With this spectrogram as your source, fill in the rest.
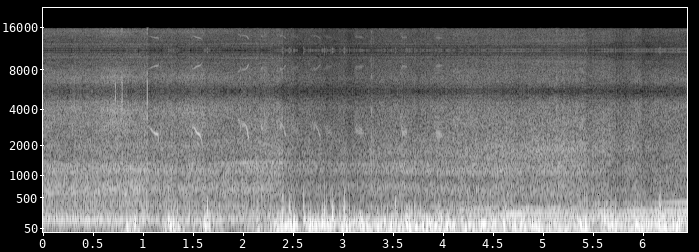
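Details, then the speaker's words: Outboard on a restored 1973 Checkmate boat with new transom, after a week of test running, heard on a drive-by from shore: steady low drone over water and wind, rising evenly as the boat pulls away; runs smooth, normal. "but uh it drive is driving smooth and everything you know feels good trains them solid"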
